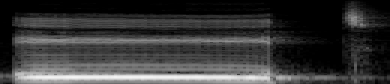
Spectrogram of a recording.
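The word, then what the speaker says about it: eight: ايه بنطقها لونج اي الاي اي جي اتش بنطقها لونج اي زي كلمه ايت ايت الاربع حروف دول بنطهم حرف واحد اي جي اتش بنطقهم اي لونج ايت ايت كمان كلمه ويت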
